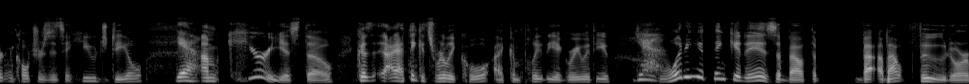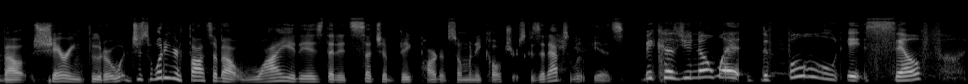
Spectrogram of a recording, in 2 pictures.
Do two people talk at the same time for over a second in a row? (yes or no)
no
